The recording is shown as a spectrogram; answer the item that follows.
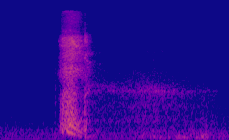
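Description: A single short, breathy burst of breath and nose noise from the man, about half a second in, lasting about a third of a second, between stretches of near silence.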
